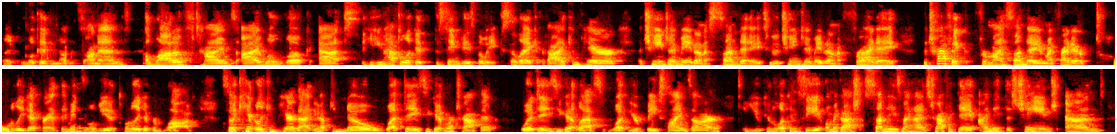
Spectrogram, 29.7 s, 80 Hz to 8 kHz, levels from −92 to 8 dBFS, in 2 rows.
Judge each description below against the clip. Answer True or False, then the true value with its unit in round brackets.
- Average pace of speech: False (220 wpm)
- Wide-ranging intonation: False (4.1 semitones)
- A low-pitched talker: False (180 Hz)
